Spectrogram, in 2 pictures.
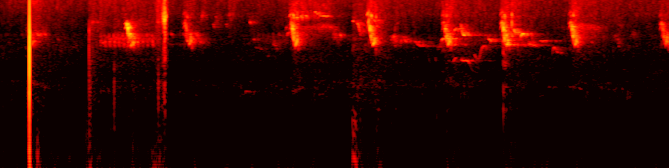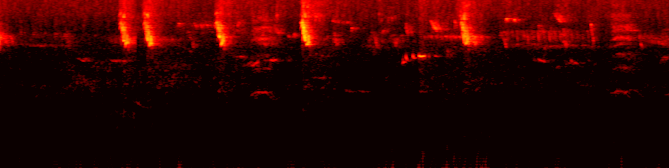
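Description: Faint birdsong: short, high chirps sweeping downward, repeated every second or so. A sharp click about half a second in is the loudest sound, followed by a few softer knocks over the next two seconds.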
